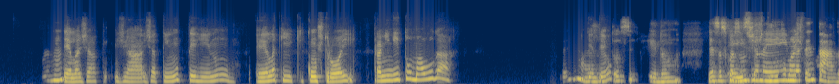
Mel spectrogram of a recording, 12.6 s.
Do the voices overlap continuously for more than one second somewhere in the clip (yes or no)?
yes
